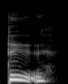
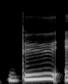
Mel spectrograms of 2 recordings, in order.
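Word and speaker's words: bùth: B-U-T-H with an accent on the U, so nice long oo, boo. – So that's a silent T-H at the end. – It is, yeah.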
